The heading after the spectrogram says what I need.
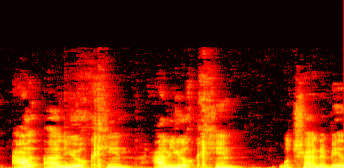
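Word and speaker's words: Alekhine: So things like the Alyakin's defense. I mean Alyokhin.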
